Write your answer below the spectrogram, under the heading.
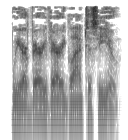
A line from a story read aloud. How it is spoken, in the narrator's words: she said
